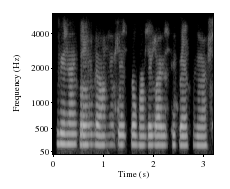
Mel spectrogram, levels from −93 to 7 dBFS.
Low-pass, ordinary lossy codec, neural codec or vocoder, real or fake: 5.4 kHz; Opus, 16 kbps; autoencoder, 48 kHz, 32 numbers a frame, DAC-VAE, trained on Japanese speech; fake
